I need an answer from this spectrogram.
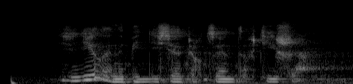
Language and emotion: Russian, sad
